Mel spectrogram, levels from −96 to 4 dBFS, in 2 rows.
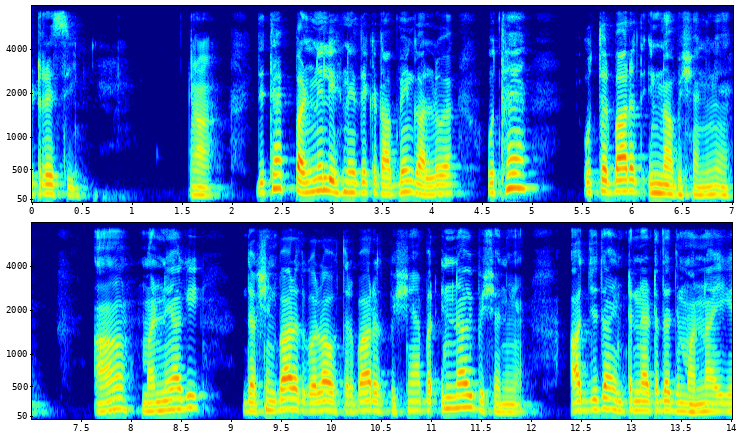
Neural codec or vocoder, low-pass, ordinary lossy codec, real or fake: none; 7.2 kHz; none; real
